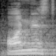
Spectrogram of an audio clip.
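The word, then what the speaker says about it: honest: दोस्तों यहां ध्यान देने वाली बात यह है कि साइलेंट लेटर एच शुरू में ही आ जाता है। इस प्रकार से आप ऑनेस्ट का स्पेलिंग बहुत ही आसानी से लिख लेते हैं।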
